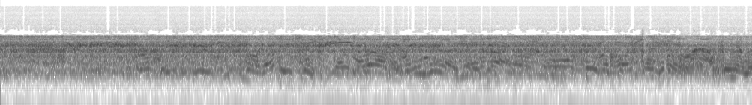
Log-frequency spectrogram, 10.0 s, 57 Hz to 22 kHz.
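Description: Many single-sideband voices calling over one another through a transceiver's speaker on 27.385 MHz lower sideband: a CB skip pileup of distant European stations. It is a steady, thin, muddled radio babble with no gaps, the voices too jumbled to make out.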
